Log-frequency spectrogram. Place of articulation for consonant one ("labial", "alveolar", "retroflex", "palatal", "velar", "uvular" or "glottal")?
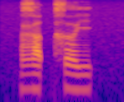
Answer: velar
